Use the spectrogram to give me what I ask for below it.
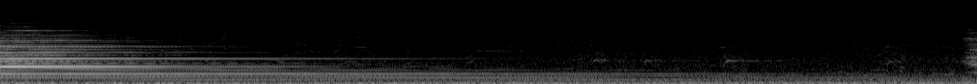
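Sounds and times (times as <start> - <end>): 
carillon music: 0.0 - 7.2.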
